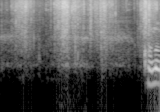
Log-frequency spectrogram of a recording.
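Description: Footsteps crunching and rustling through dry fallen leaves in irregular bursts, with a man starting to speak just before the end.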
